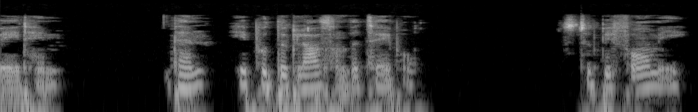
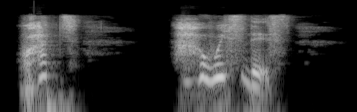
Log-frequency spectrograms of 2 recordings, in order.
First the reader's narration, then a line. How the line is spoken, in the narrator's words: he exclaimed hastily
